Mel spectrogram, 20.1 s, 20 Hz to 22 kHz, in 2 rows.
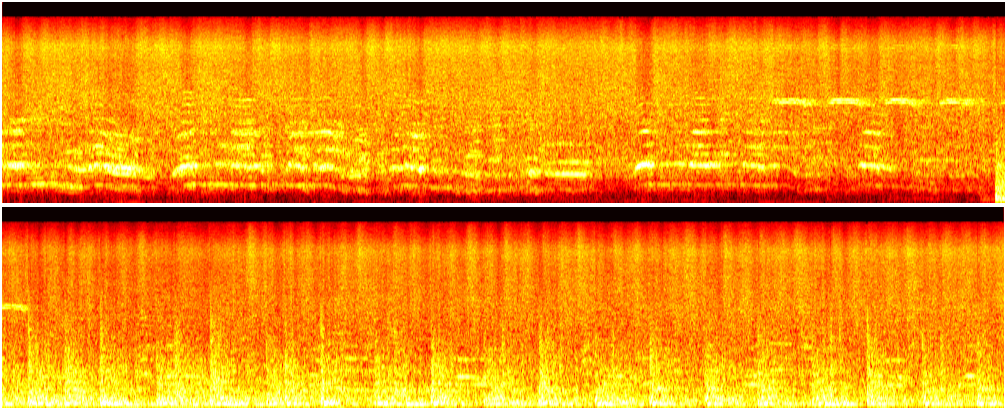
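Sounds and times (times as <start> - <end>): bass drums beaten with sticks: 9.9 - 20.0.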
